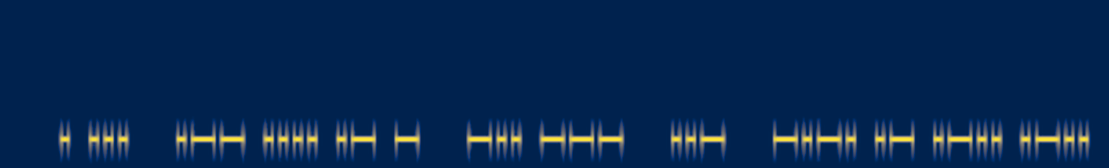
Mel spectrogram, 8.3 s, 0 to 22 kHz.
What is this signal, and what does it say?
Morse code, heard as a keyed tone, about 22 wpm, 700 Hz. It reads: ES WHAT DO U CALL
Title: Sentences from Top 100 Words and Abbreviations 22wpm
